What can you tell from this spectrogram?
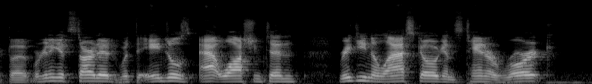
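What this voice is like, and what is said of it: Stuffy, congested nasal voice. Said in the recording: “My allergies have been killing me, so if I sound different, if I sound like my nose is stuffed up”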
